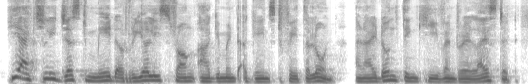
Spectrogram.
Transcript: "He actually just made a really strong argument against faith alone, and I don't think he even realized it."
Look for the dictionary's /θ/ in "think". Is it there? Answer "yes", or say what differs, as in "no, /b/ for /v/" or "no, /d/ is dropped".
no, /t/ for /θ/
